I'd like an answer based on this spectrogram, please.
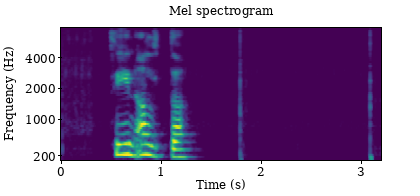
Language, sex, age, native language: Icelandic, female, 10, Icelandic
